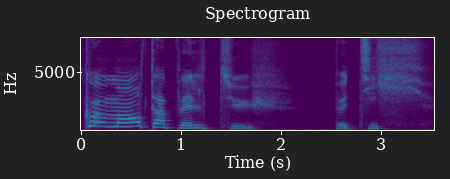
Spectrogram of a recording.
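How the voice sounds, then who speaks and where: A woman's voice: fairly high pitch, big pitch swings, drawn-out words, bright, forceful tone, pitched above the performer's own voice, heavily acted. A woman playing a cruel male bailiff, speaking with mock friendliness and cold commands. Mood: menacing.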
